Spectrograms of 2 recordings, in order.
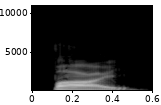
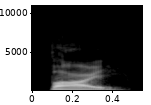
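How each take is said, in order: No difference in how they are said.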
